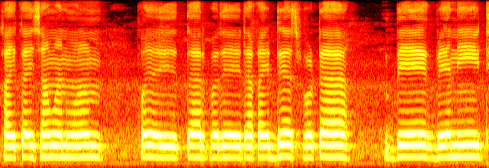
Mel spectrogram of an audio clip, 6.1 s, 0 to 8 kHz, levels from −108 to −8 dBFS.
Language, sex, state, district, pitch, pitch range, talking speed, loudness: Odia, female, Odisha, Malkangiri, 205 Hz, 200-205 Hz, 135 wpm, -13 LUFS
